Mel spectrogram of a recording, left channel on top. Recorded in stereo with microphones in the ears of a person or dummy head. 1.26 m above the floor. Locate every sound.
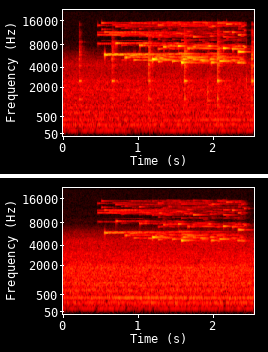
0.5 s a chime: 20° left (ahead or behind), 0.7 m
